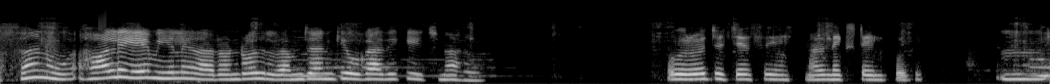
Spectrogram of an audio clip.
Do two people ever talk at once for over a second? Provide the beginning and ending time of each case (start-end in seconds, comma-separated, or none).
none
